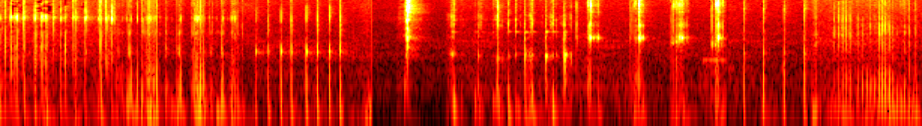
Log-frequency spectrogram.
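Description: A plastic jar is tapped and scratched close to a microphone.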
